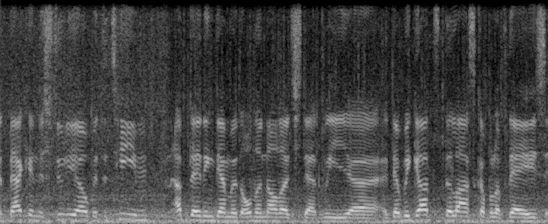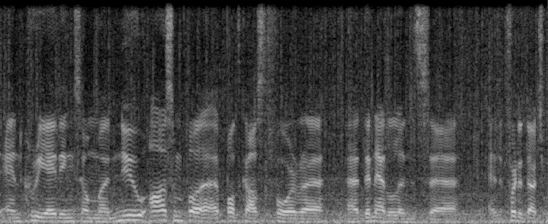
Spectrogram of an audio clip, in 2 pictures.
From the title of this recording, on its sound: Live from Podcast Movement in Las Vegas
